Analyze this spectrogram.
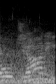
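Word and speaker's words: Olgiati: bridges in downtown chattanooga this is the old johnny bridge named after mayor olgati who was instrumental in having it built in the early 1950s don't try to spell it it's not how it sounds now the old johnny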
